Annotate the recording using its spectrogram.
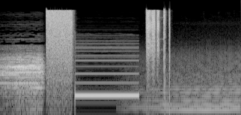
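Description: Edited horror intro sound effects: a rising swell, then a short burst of static, a steady electronic beep, and a second crackle of static. About a second in, a low droning synthesizer chord begins under them and carries on.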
